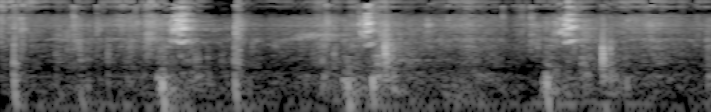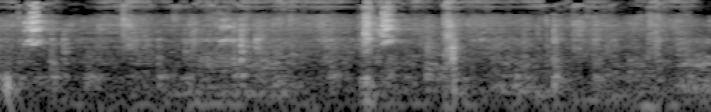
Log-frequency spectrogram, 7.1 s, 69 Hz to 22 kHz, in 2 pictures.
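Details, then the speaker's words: Suspension of a new 2025 Sahara motorcycle at 359 km, noise starting around 200 km: irregular sharp clicks and small squeaks as the suspension moves, engine off; cause unknown. "Tá fazendo barulho já. Moto 00 começou aí com uns 200 km já mais ou menos."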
